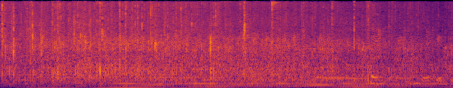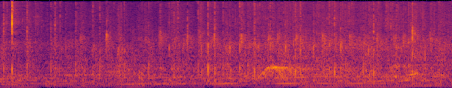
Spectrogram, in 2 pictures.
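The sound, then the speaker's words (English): An audience claps steadily for about eleven seconds, a dense, even patter of many hands with a few sharper claps standing out, and a low murmur of voices underneath. “Can you clap your hands?”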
